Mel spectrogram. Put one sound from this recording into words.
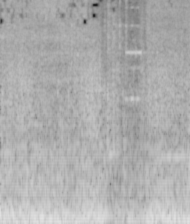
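A rotary machine gun fires in a rapid, roaring burst.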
